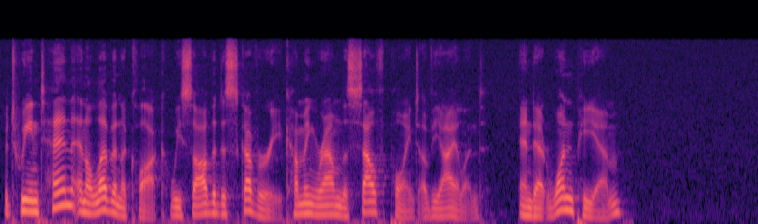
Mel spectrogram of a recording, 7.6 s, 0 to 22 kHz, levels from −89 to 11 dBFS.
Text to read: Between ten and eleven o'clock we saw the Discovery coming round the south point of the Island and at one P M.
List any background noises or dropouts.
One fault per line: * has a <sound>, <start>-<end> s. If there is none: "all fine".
all fine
